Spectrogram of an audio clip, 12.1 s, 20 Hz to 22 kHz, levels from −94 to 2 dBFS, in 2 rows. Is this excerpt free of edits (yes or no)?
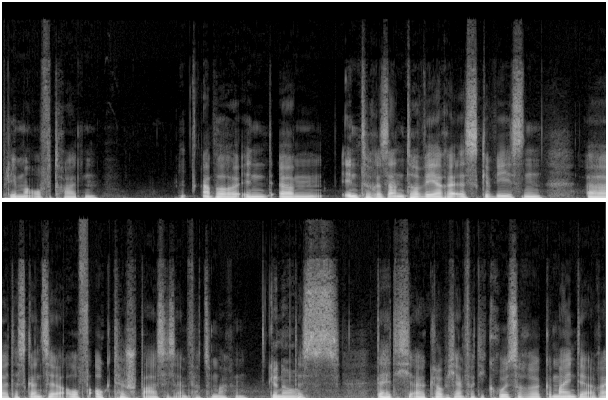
yes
